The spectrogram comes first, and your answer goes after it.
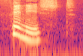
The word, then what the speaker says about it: finished: fi n is H finish becomes the past tense verb if I n I s h ee d finished having two syllables okay boys and girls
